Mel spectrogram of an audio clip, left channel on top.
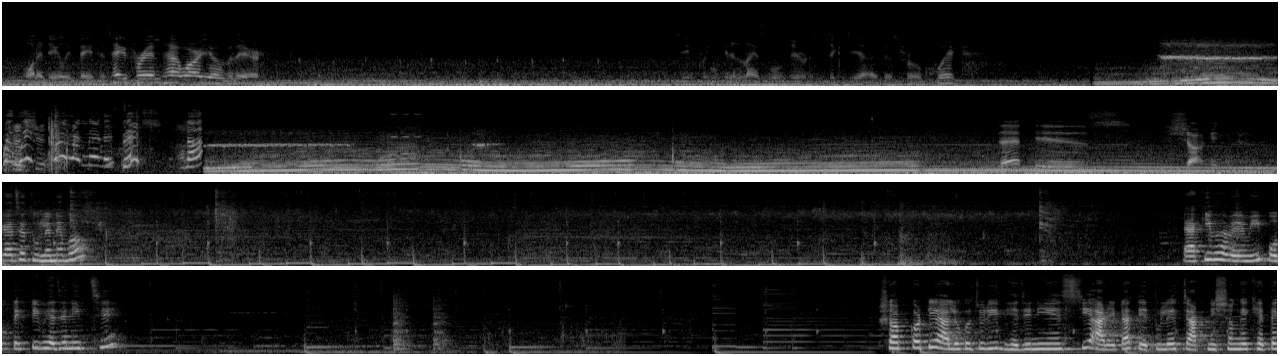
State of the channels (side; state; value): both; different; correlation 0.00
